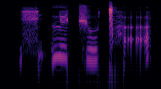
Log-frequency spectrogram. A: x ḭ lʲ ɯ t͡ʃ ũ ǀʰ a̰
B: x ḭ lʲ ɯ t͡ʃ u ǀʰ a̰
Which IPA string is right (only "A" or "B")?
B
